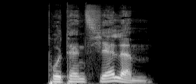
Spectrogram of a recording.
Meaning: strong dative masculine/neuter singular of potentiell
- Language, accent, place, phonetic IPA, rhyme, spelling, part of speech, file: German, Germany, Berlin, [potɛnˈt͡si̯ɛləm], -ɛləm, potentiellem, adjective, De-potentiellem.ogg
